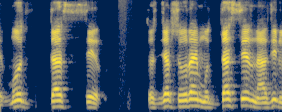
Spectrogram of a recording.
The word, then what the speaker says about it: مدثر: میں سورہ مدثر نہیں انڈین، پاکستانی، بنگلہ دیشی تلفظ ہے مدثر، دال پر زبر، عربی کا جو لفظ ہے وہ اس کے تشدید کے ساتھ ہے مدثر۔ تو جب سورہ مدثر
